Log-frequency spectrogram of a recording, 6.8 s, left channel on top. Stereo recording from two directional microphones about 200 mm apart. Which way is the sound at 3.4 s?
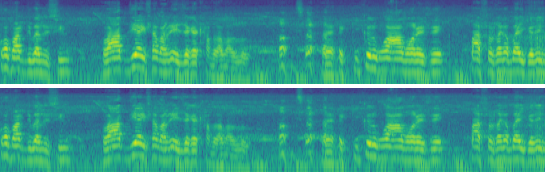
15° right (ahead or behind).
